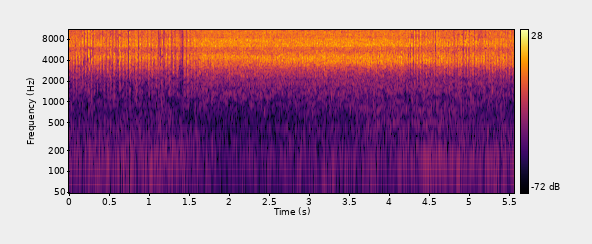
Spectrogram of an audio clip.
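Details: Snake hissing: a steady, harsh, airy hiss that runs unbroken for over five seconds, with a faint low hum underneath.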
